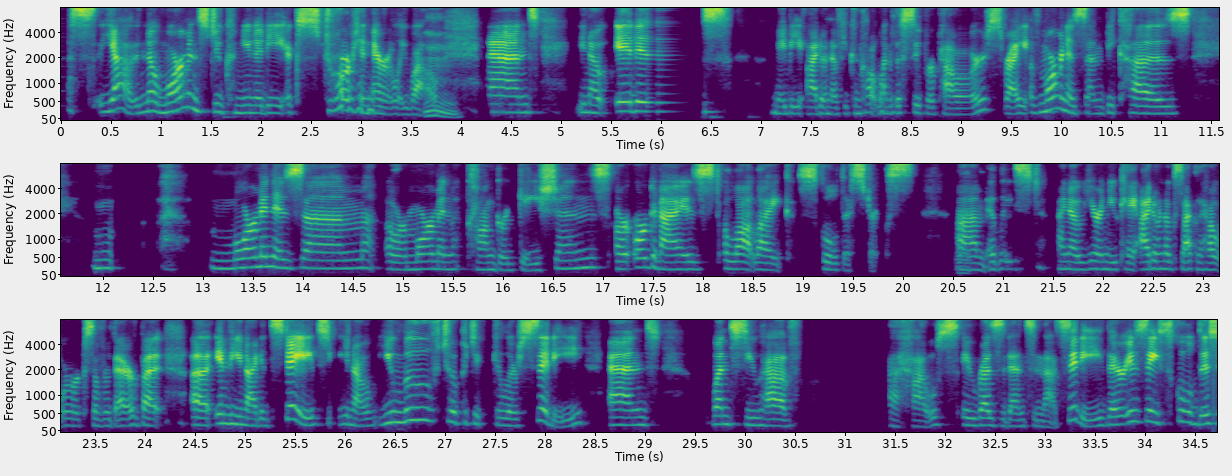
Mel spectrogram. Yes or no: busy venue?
no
